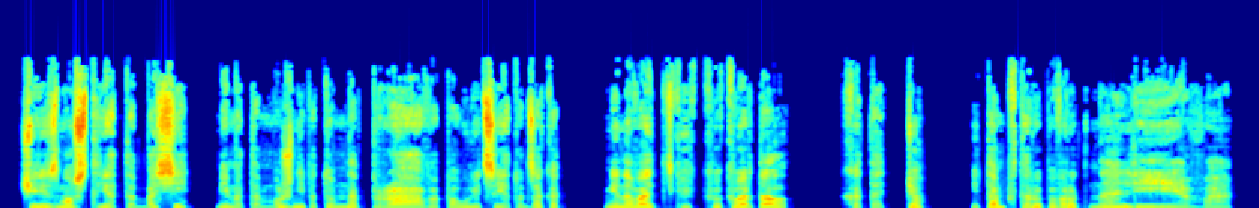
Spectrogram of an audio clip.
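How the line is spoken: Whispered while memorizing. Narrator (Russian): Эраст Петрович прошептал, запоминая

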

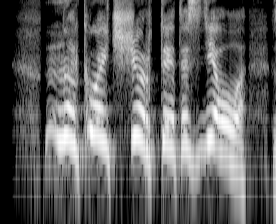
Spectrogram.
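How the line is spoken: Shouting. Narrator (Russian): закричал он, когда немного пришёл в себя

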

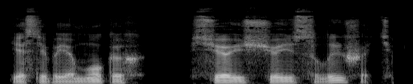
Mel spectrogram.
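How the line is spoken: Muttered. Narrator (Russian): пробормотал он

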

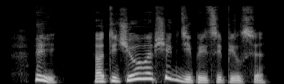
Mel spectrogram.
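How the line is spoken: Laughing. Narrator (Russian): рассмеялся Кофа

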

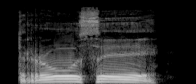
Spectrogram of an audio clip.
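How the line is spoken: Roaring dragon. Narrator (Russian): проревел дракон

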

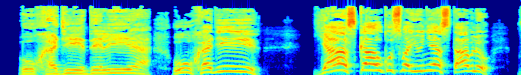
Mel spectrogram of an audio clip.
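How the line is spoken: Playful shout. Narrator (Russian): задорно крикнула в ответ та

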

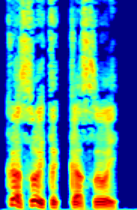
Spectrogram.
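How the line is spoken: Wry snort. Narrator (Russian): хмыкнул Стэн

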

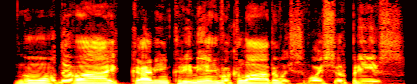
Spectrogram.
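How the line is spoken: Satisfied purr. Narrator (Russian): голосом сытой Багиры промурлыкала она

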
